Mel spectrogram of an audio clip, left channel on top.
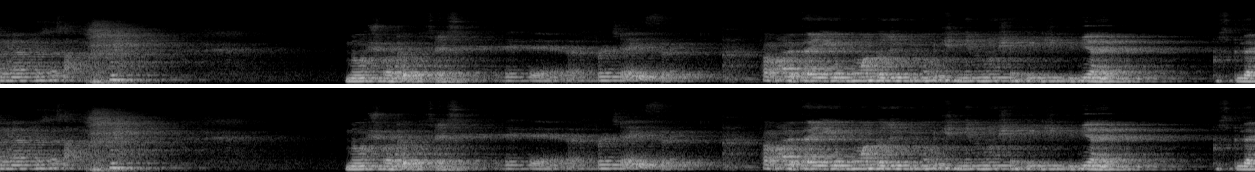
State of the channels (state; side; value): identical; both; correlation 1.00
